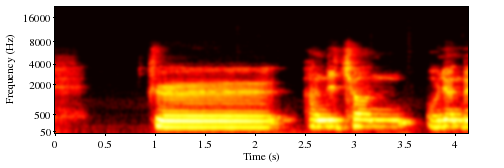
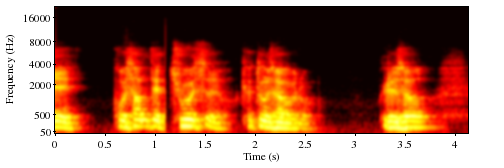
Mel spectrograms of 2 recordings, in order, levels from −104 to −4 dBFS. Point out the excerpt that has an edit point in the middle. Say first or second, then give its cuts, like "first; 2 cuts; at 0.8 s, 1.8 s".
second; 1 cut; at 1.2 s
